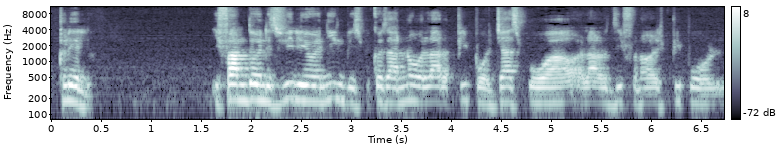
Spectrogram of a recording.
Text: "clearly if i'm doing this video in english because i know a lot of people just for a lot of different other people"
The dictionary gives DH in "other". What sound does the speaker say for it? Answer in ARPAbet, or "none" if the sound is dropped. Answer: none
